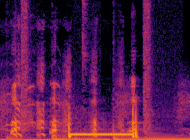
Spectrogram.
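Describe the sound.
Telephone keypad tones as a number is dialed to place a call, with a few short beeps and one long held tone at a moderate level.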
